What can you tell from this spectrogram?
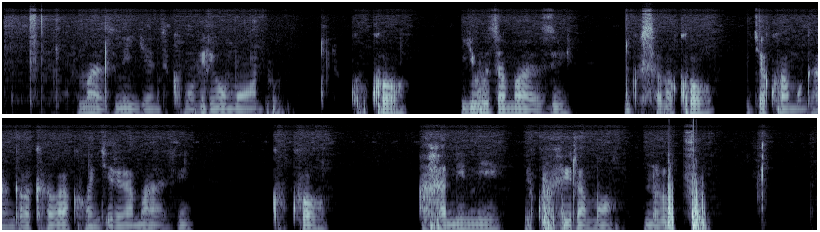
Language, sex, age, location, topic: Kinyarwanda, male, 25-35, Kigali, health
